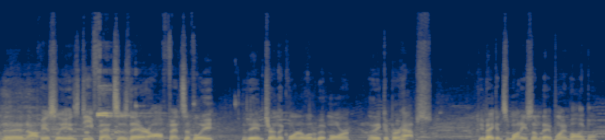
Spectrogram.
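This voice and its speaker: Speaking fast in a mid-range voice, this American colour commentator analyses a volleyball match live, leaning on key words as he explains each play. A crowd can be heard behind him in the indoor arena, along with clear gym noise and balls bouncing.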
